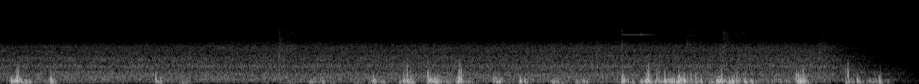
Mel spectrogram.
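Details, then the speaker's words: New 12,000 BTU heat pump air conditioner, fan on high, thermostat set to 72°F/22°C in auto mode: soft steady airflow hum with light clicks winding down and fading to quiet as the unit cycles off normally. "and look at that just turned off because it's on it's on auto mode actually it's still on"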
